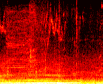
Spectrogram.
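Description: Diesel engine of a JCB loader running steadily, heard from inside its cab.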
